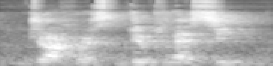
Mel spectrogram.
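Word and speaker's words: Dricus du Plessis: Dude, Dracus du Plessis he's French, that's his name, so it's Dracus du Plessis. It's how you say his name.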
